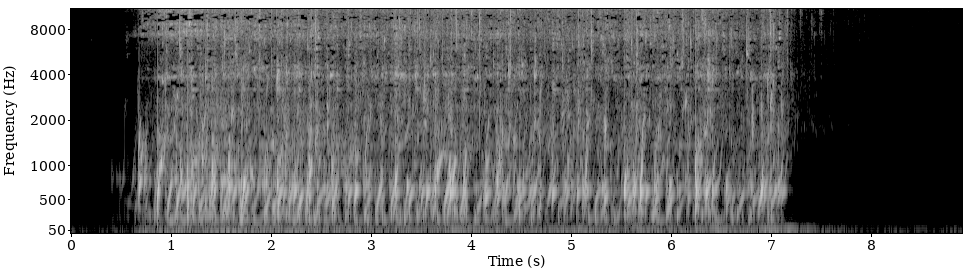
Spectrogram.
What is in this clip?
Bubble Long Sequence
Heavy bubble sequence deep in water with air can
Air, Bubbles, Long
